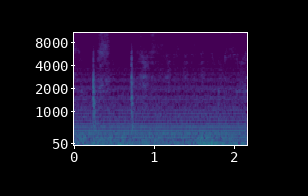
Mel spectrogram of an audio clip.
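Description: Chalk writing on a chalkboard: faint taps and scratches of the chalk, a few short ticks, over a steady low hum.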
